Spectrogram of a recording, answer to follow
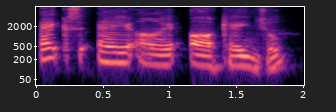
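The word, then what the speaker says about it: X Æ A-12: I think it's worth mentioning because Elon Musk and Grimes already had a child, their son called XAE A12, which is pronounced XAI Archangel, as if you need to be told that.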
